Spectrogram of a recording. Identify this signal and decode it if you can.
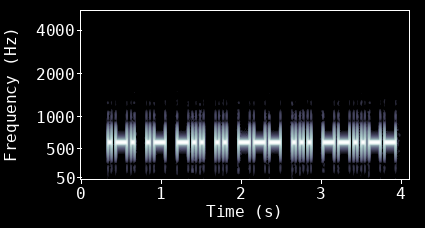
Morse code, heard as a keyed tone, about 25 wpm, 600 Hz. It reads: RADIOS,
